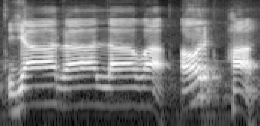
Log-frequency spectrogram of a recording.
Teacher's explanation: अंतस्थ व्यंजन या, रा, ला, वा और हा ये भी क्या हो गया, सघोष हो गया।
